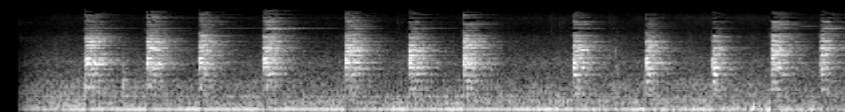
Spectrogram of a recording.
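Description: Hammer blows on steel, about two a second, eleven strikes with a brief pause midway, over a steady low hum.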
